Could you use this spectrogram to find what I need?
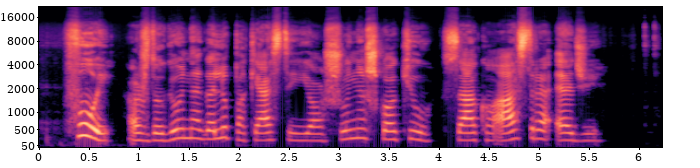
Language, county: Lithuanian, Vilnius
